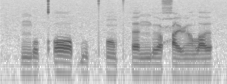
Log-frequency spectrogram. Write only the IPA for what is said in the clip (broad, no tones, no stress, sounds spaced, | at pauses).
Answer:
ŋ o kʼ ɔ ɓ u pʰ ɔ̃ pʰ ɜ ŋ ɵ ħ ɜ ɭ ə̃ lˠ ə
